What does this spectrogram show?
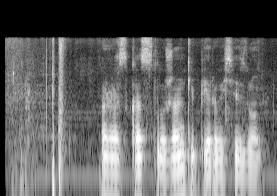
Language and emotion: Russian, neutral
